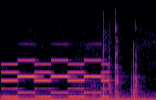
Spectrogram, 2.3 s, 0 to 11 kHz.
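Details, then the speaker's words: Lifepak CR2 AED demonstration in adult mode, pads applied and rhythm analysed: voice prompts to stand clear and press the flashing button, then a rapid two-note alternating tone and clicks; the shock button prompt tone. "Do not touch patient. Analyzing heart rhythm. Everyone clear. Press flashing button."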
